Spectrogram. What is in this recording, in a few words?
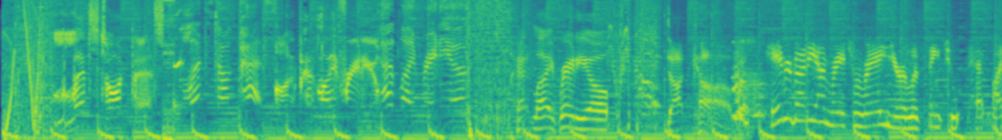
Generic Sweeper; PetExpo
